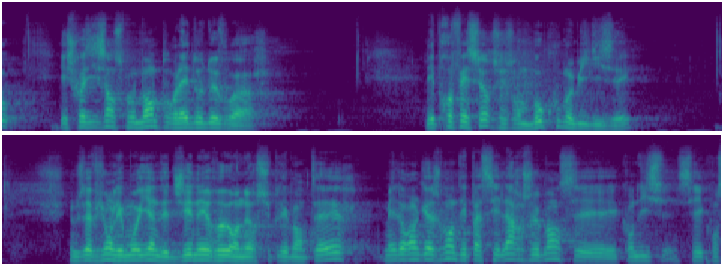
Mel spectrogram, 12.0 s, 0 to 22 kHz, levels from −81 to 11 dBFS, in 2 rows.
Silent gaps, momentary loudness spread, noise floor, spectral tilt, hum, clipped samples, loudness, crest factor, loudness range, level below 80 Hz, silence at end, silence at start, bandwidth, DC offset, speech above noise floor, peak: none; 14 LU; -64 dBFS; -3 dB/octave; none; under 0.1%; -26 LUFS; 22 dB; 6 LU; -78 dBFS; 0 s; 0 s; 16.5 kHz; under 0.1%; 38 dB; -6 dBFS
